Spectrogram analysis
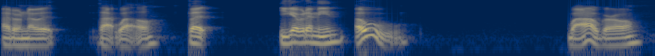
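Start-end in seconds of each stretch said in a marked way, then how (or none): none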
